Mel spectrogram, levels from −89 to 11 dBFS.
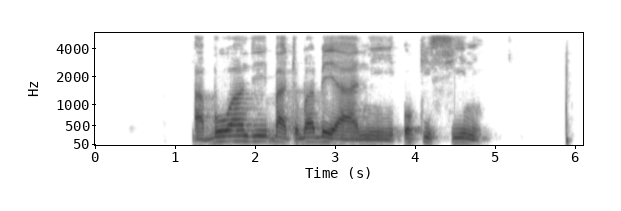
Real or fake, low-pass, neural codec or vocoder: real; 5.4 kHz; none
